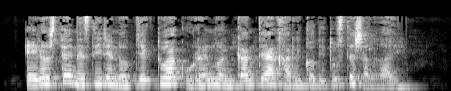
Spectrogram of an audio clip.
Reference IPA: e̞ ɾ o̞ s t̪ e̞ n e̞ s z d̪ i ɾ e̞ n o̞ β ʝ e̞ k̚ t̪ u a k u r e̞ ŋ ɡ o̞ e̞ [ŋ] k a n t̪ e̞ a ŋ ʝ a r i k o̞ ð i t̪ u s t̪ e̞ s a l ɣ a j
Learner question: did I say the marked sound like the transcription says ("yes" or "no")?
yes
